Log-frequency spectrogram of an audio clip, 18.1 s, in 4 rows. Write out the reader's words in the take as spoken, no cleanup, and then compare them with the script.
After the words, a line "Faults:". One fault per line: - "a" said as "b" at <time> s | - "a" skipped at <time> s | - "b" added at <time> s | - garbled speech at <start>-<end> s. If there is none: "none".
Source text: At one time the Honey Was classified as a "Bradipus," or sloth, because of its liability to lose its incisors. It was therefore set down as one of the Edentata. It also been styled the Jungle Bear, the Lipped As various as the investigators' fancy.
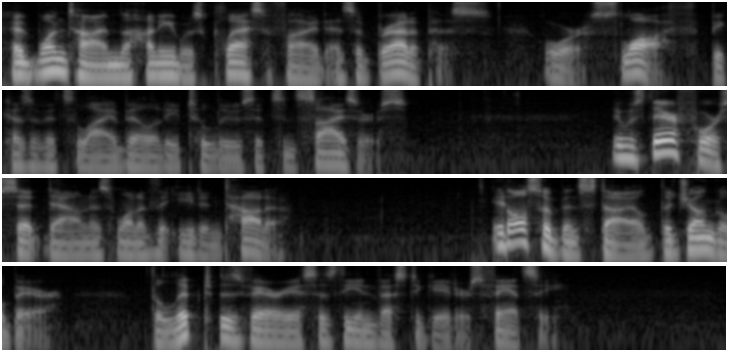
At one time the Honey Was classified as a "Bradipus," or sloth, because of its liability to lose its incisors. It was therefore set down as one of the Edentata. It also been styled the Jungle Bear, the Lipped As various as the investigators' fancy.
Faults:
none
